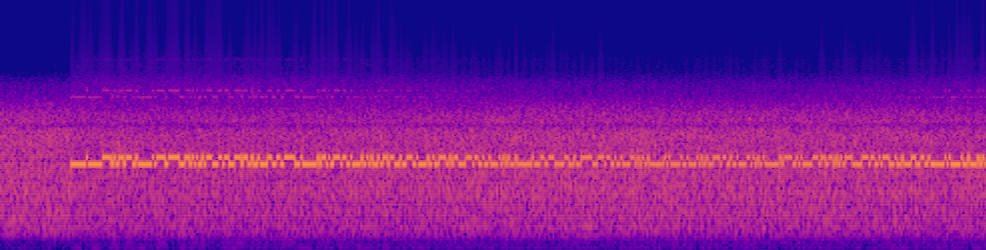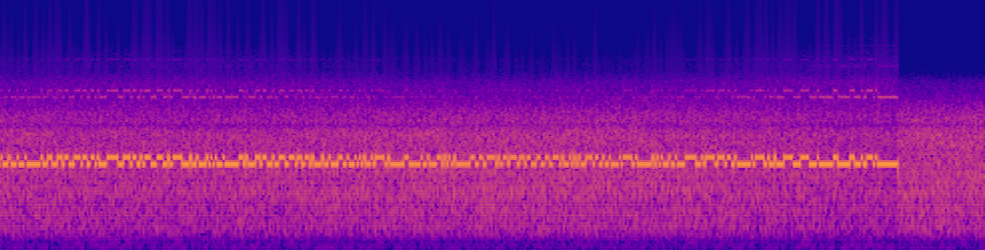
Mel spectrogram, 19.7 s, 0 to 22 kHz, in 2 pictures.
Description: RTTY (45.45 baud, 170 Hz shift), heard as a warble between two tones, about 1550 Hz centre, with radio static and fading. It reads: ETRZL 85D KFLAKAB 6UMPT 4X6 4EX RM Z8X61WL GT ZNO6GLA G063V4I LIHY 3Y53 E99VCH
